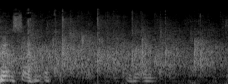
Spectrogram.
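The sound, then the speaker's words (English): Applause for a helper at an event: a brief, steady round of clapping forms a dense hiss throughout while a person talks over it. “Too much applause, too much.”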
